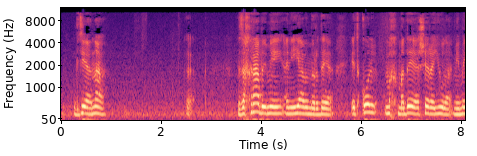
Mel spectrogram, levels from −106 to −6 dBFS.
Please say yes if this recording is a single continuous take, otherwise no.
yes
